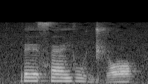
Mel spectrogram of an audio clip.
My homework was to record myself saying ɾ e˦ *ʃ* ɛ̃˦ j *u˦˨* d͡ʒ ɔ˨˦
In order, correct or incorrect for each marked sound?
incorrect: s, correct

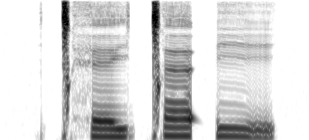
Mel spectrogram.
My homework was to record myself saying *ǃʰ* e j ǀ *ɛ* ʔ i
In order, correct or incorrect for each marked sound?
incorrect: ǀʰ, correct

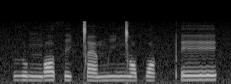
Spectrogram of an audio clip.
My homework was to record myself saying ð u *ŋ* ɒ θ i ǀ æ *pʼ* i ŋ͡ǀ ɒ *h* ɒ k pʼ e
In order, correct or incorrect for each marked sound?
correct, incorrect: m, incorrect: p

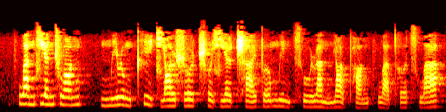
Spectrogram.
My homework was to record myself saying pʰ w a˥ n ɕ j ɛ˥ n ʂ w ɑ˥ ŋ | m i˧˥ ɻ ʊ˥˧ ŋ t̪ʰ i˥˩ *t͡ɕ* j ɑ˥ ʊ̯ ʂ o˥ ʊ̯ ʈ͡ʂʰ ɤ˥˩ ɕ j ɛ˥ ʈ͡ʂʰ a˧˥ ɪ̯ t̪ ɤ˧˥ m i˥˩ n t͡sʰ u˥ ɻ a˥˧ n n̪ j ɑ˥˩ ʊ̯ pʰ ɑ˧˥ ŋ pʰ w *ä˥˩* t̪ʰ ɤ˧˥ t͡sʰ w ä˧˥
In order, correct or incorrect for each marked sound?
correct, incorrect: ä̰˨˩

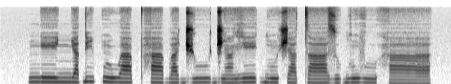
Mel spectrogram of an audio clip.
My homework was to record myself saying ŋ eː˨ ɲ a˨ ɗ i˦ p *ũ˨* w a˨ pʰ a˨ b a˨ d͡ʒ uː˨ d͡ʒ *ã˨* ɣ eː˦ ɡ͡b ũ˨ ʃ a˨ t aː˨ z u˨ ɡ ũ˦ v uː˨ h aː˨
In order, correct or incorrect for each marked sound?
correct, correct

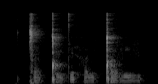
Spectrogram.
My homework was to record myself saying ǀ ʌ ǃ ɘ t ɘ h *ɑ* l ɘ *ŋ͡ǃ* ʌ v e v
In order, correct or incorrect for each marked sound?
incorrect: ʌ, incorrect: ǃ

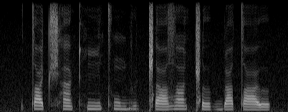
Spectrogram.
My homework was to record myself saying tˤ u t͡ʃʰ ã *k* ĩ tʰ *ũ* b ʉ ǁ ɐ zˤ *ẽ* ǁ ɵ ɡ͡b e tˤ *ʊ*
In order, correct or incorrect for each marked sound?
incorrect: kʰ, correct, correct, incorrect: ɵ

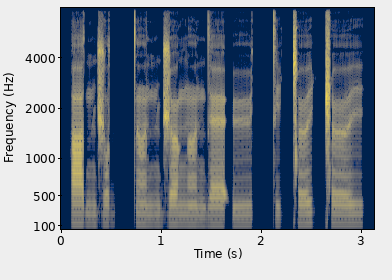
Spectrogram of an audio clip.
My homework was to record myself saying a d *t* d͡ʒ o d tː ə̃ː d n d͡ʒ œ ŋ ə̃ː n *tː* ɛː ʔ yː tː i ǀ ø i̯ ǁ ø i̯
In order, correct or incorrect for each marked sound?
incorrect: n, incorrect: d

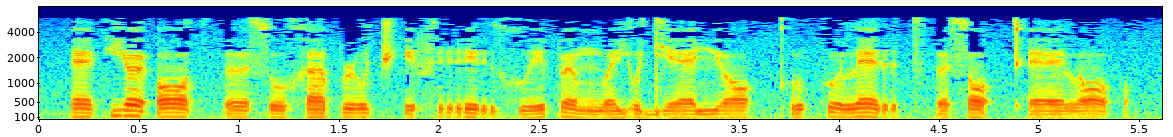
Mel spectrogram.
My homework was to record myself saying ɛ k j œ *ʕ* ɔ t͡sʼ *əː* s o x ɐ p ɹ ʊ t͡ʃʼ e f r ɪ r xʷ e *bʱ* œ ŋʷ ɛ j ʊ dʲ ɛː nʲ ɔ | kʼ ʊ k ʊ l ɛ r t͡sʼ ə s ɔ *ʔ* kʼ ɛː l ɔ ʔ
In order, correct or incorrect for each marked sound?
incorrect: ʔ, correct, incorrect: p, correct

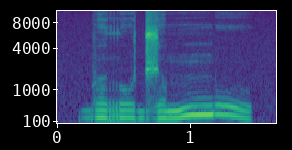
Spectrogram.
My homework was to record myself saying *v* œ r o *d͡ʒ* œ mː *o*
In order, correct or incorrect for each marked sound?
incorrect: b, correct, incorrect: u

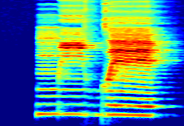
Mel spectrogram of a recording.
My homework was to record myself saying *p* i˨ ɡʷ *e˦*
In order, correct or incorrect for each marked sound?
incorrect: m, incorrect: e˨

